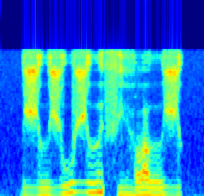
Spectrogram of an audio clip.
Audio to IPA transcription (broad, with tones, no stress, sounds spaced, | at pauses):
ʒ ɯ˩ ʒ u˨˦ ʒ ɯ˨˦ fʲ æ̤˩˧˩ lˠ ɯ˧˩˧ ʒ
